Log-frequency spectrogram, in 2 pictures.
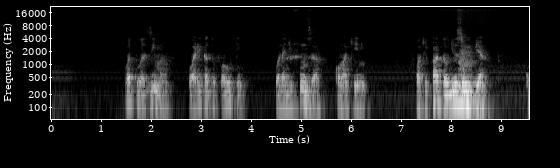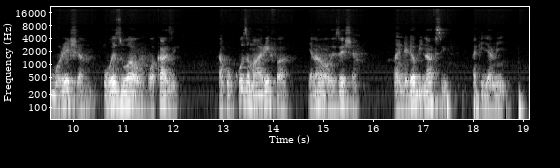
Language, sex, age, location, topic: Swahili, male, 25-35, Dar es Salaam, education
